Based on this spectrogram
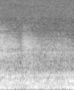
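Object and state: Nothing is struck.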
